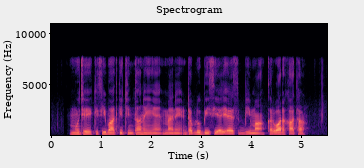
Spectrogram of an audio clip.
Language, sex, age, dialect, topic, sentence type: Hindi, male, 18-24, Garhwali, banking, statement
